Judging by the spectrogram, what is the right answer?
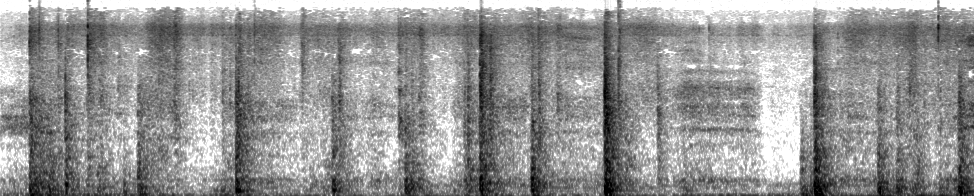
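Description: Footsteps of someone walking, a series of short thumps every half second to a second, with a pause of about two seconds after the sixth second.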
